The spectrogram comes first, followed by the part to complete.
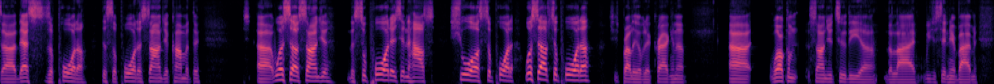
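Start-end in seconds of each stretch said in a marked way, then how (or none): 0.3-8.9 put-on New York–New Jersey accent. Greeting a supporter on a livestream, showing off a New Jersey accent. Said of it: "here's my New Jersey accent".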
